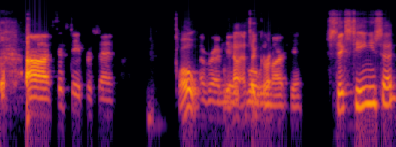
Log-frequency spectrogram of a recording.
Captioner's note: speaking faintly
